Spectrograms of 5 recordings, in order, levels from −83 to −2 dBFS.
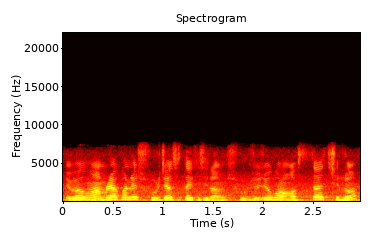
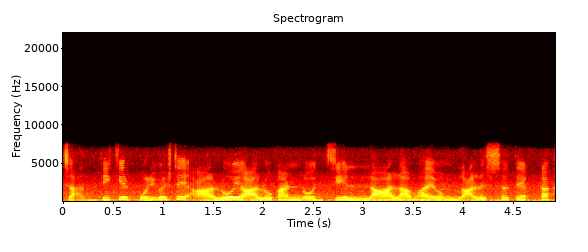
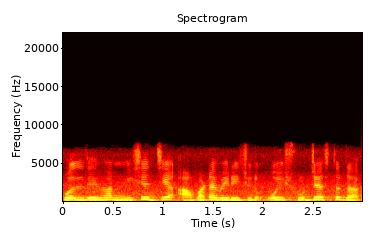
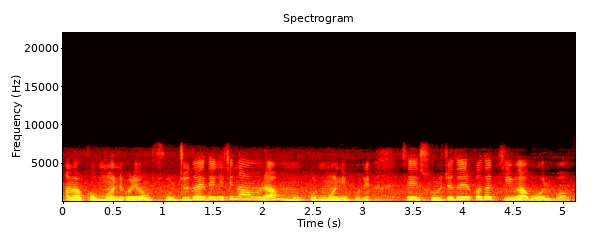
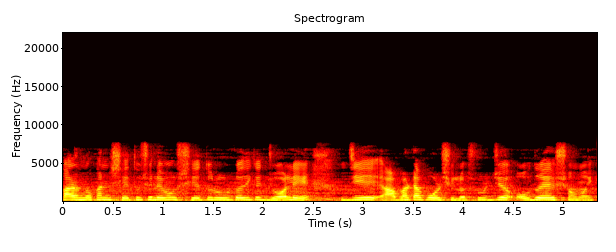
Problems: none marked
